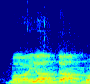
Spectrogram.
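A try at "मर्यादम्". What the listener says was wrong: No, it's no N. Maryandam. There's no N.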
